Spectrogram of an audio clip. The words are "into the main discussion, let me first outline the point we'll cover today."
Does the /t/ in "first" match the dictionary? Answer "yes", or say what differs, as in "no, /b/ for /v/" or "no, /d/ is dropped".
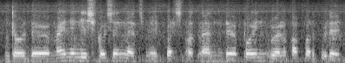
yes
